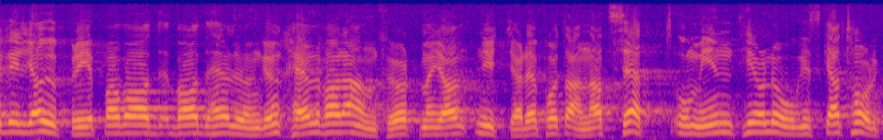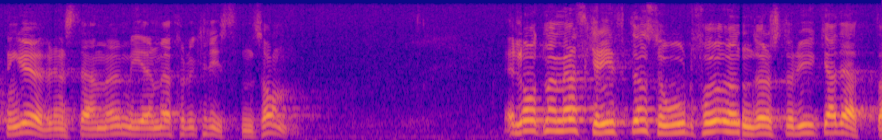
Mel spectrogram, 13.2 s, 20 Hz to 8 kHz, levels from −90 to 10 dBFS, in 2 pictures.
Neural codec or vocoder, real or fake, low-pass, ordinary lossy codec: none; real; 7.2 kHz; none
